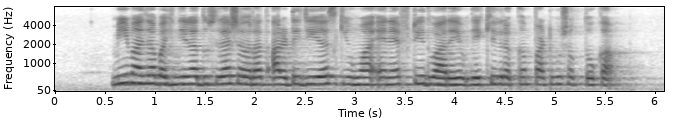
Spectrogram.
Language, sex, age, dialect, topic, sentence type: Marathi, male, 25-30, Standard Marathi, banking, question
